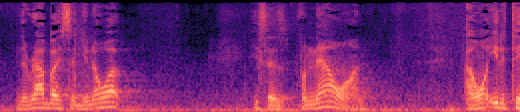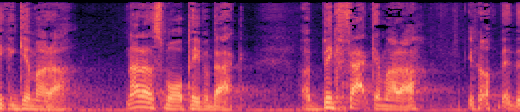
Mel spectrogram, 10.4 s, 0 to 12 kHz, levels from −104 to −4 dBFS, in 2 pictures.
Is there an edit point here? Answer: no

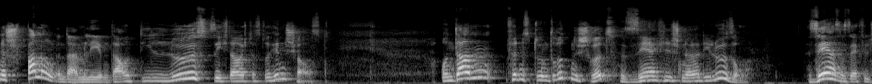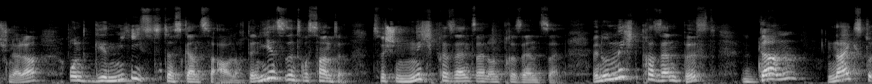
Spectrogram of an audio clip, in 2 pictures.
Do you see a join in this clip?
no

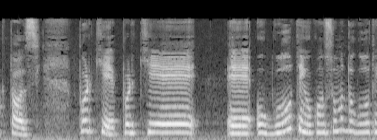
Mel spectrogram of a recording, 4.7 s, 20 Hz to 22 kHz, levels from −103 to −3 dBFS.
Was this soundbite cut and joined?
no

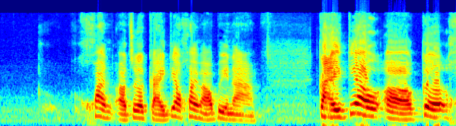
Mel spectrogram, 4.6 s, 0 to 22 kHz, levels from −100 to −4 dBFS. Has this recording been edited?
yes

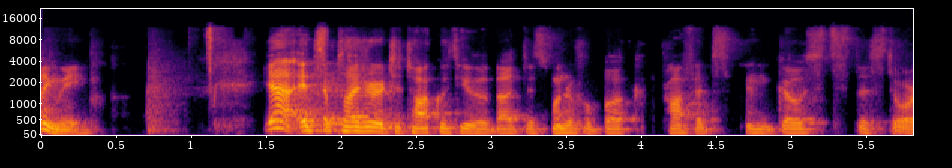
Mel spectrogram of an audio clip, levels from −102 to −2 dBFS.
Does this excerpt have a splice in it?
yes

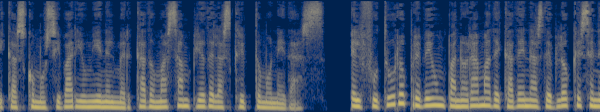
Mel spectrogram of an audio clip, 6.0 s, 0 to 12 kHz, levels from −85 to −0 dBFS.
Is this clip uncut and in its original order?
no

